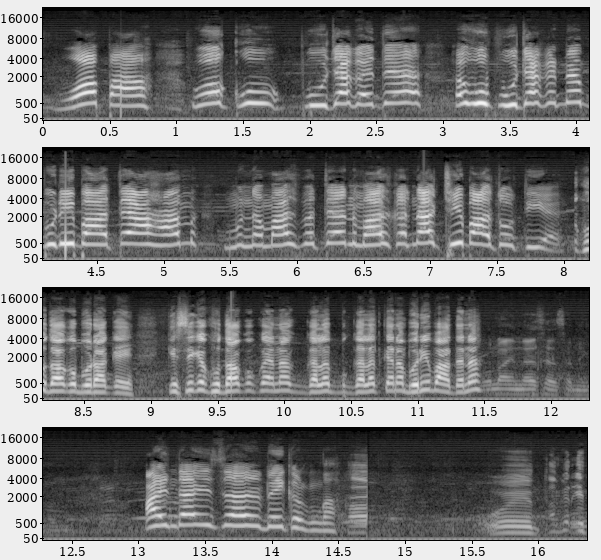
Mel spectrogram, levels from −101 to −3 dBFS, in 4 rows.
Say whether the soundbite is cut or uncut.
cut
